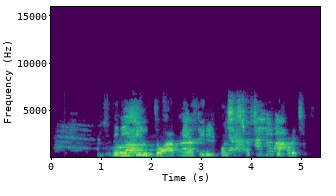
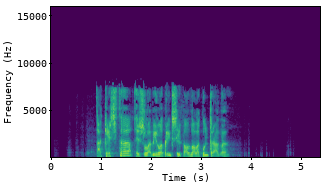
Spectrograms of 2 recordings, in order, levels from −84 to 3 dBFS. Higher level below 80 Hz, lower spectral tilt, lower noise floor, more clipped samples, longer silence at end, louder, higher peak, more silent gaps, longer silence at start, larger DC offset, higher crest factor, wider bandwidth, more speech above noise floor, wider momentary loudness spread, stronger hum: about the same, -60 dBFS vs -58 dBFS; first, -5 dB/octave vs -3.5 dB/octave; second, -44 dBFS vs -51 dBFS; neither; second, 0.4 s vs 1.85 s; about the same, -16 LUFS vs -15 LUFS; about the same, -2 dBFS vs -2 dBFS; neither; second, 0.15 s vs 0.9 s; neither; about the same, 16 dB vs 18 dB; second, 7 kHz vs 8.2 kHz; second, 28 dB vs 35 dB; first, 11 LU vs 7 LU; neither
